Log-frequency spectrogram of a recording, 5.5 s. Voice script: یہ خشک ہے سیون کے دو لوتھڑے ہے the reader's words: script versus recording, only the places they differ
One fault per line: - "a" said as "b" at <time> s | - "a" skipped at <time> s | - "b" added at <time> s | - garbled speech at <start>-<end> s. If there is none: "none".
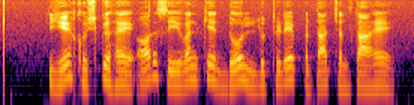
- "اور" added at 1.9 s
- "پتہ چلتا" added at 3.9 s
